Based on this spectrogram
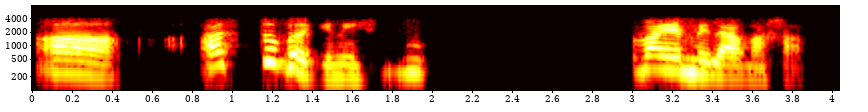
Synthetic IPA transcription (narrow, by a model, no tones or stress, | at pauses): a | ɐst̪ubɐɡini | ʋajɐmːilaːmaxa̰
